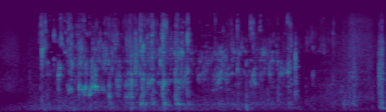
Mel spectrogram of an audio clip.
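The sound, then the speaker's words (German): Water is poured into a glass, a bright splashing trickle with gurgling bursts lasting several seconds before tapering off. No one speaks over it. “Noch Wasser? Danke, ja.”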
